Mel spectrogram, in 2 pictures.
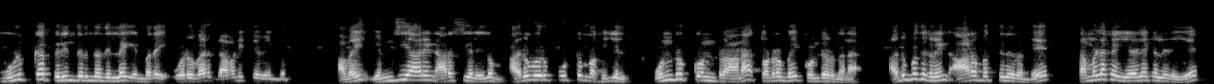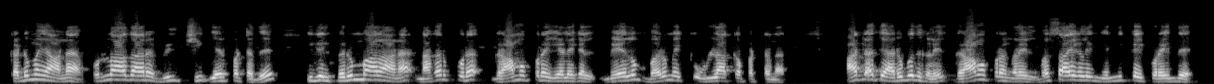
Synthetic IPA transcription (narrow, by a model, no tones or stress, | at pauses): mʊɻɯkːɐpːɪɾɪnd̪ɪɾɯnd̪ɐðɪlːɐɪɛnbɐðɐɪʔɔɾɯʋɐɾɡɐʋɐnɪkːɐʋeːɳɖɯm | ʔɐ̰ʋɐɪɛmd͡ʒɪjaːɾɪnɐɾɐsɪjɐlɪlɯmɐ̰ɾɯʋɐɾɯpuːʈːɯmʋɐɣɐjɪl | ɔndrɯkːɔɳdraːnɐt̪ɔɽɐɾbɐɪkːɔɳɖɪɾɯnd̪ɐnɐ̰ | ʔɐ̰ɾɯbɐðɯɣɐɭɪna̰ːɾɐmbɐt̪ːɪlɪɾɯnd̪eː | t̪ɐmɪɻɐɣɐeːɭɐɪɣɐɭɪɽɐjeː | kɐɽɯmɐjaːnɐpɔɾɯɭaːðaːɾɐʋɪɻt͡ʃːieːrpɐʈːɐðɯ | ɪðɪlpɛɾɯmbaːlaːnɐnɐɣɐɾpɯɾɐɡɪɾaːmɐpːɯɾɐeːɭɐɪɣɐɭmeːlɯmʋɐɾɯmɐɪkːɯʊɭːaːkɐpːɐʈːɐnɐ̰ɾ | ɐɾlat̪ːiɐɾɯbɐðɯɣɐɭɪlɡɪɾaːmɐpːɯɾɐŋɡɐɭɪlɪʋɐɐsaːjɪɣɐɭɪnɛnːɪkːɐɪkːʊrɐɪnd̪ɯ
